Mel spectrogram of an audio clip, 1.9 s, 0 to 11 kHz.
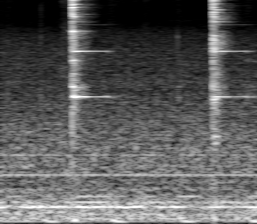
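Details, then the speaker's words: Intravascular lithotripsy balloon demonstrated outside the body in water, inflated to 4 atmospheres: two sharp cracking clicks about one second apart over a low hum, shock-wave pulses meant to crack coronary calcium before stenting. "So this is how the ultrasonic shock waves are produced and will break the calcium."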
